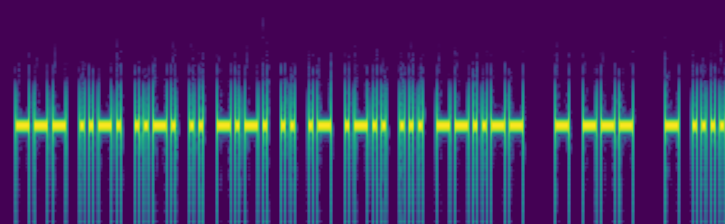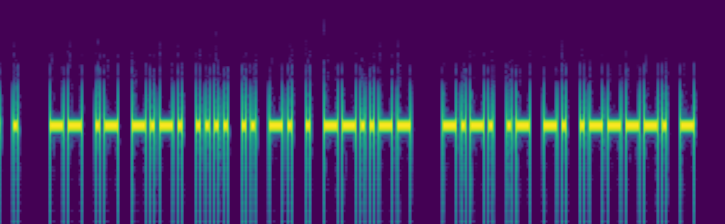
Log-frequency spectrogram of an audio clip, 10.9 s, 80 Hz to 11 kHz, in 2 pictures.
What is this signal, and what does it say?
Morse code, heard as a keyed tone, about 34 wpm, 700 Hz. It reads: OFFICIALS, TO THE MACHINE, CAN'T
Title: A Sound Of Thunder 35wpm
